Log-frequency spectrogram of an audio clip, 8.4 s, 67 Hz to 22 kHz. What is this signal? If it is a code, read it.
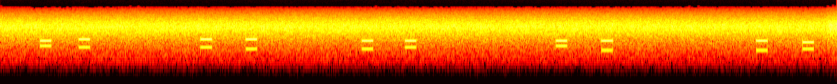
DTMF, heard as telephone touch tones, dialled by hand, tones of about 110 ms, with radio hiss and a squelch burst at the end. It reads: 09 96 58 02 24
